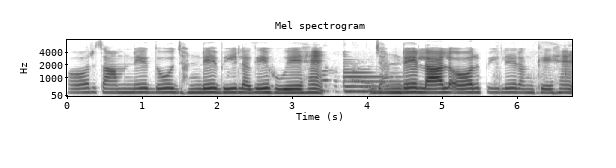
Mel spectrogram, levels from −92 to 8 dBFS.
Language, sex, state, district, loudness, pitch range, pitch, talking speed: Hindi, male, Rajasthan, Jaipur, -20 LUFS, 200-215 Hz, 210 Hz, 135 wpm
